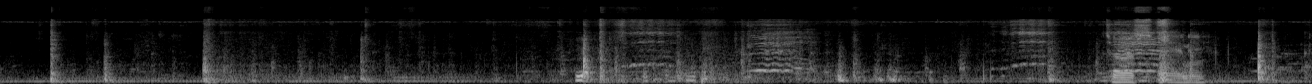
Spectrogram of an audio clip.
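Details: Large Peranakan Etawah goat in Wonogiri bleating in short, shaky, harmonic bursts around the middle and near the end, amid knocks, clatter and a constant low drone.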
